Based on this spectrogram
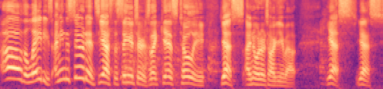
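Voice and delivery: high, loud flustered babble; flustered backpedal. Retold or imitated. Andy covering his slip to the student government caller, high, loud and flustered.

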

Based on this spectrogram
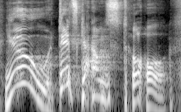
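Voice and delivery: high, slow mock shop slogan; a silly jingle voice for a cheap shop; hammed-up ad slogan. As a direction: bellow it like a cheesy local advert.

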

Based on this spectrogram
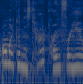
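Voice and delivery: softly reach out to a crying stranger; quiet, caring question; gentle offer. Retold or imitated. Gently offering prayer to crying lady.

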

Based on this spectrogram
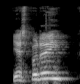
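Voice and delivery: high, loud call upstairs; yelling across the room. Real, not acted. Calling upstairs to crying son.

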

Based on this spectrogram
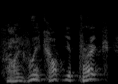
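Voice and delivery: frantic urging; desperate pleading. Acted. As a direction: shake him awake with your voice. Trying to wake dying friend.

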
